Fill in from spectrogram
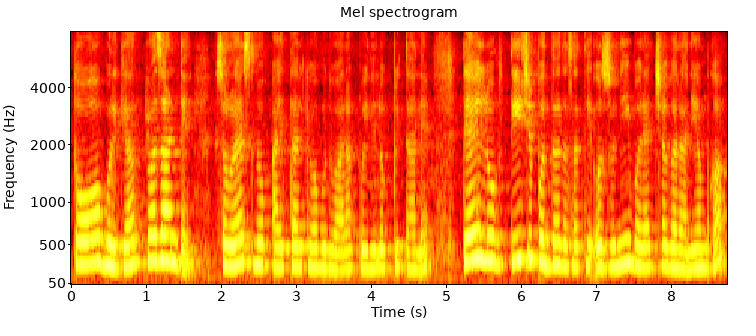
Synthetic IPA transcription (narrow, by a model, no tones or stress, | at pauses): t̪ɔbʱuɾkjãkkːĩw̃ʋad͡zaɳʈ̪ẽ | səɡɭat͡slokajt̪aɾkĩw̃ʋabud̪ʱʋaɾak̚pəjlilok̚pit̪ale | t̪elokt̪id͡ʑipəd̪ʱːət̪əsat̪iʔəd͡zunibəɾjat͡ɕjaɡʱəɾaniamka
